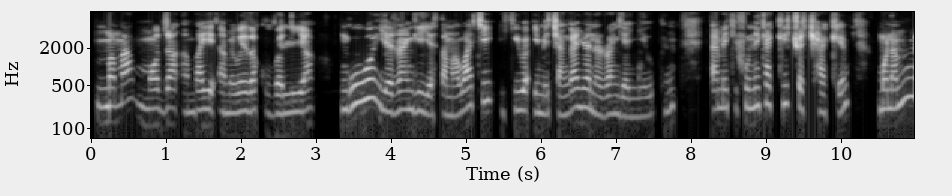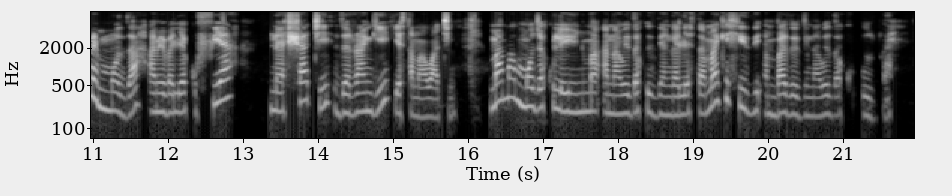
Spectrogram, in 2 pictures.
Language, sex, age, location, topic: Swahili, female, 18-24, Mombasa, agriculture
